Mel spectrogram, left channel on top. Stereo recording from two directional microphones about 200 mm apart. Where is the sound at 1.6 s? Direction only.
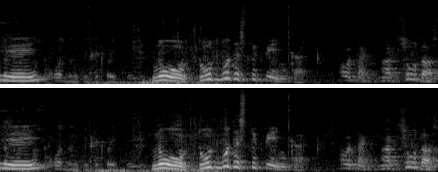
50° right (ahead or behind).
